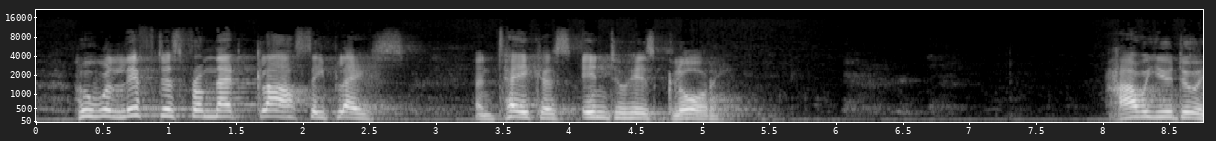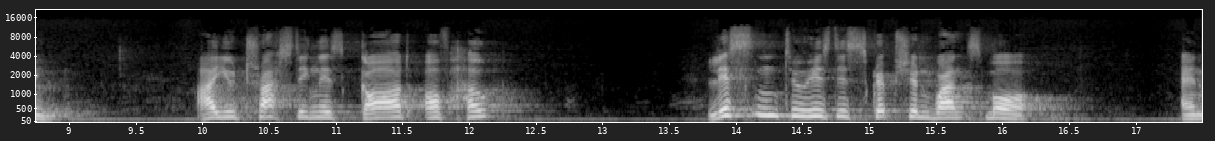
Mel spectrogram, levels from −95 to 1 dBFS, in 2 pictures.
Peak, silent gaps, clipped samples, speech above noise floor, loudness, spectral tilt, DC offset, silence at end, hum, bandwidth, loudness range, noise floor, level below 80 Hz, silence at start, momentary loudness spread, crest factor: -2 dBFS; none; under 0.1%; 45 dB; -19 LUFS; -6 dB/octave; under 0.1%; 0 s; none; 11.5 kHz; 5 LU; -64 dBFS; -74 dBFS; 0.3 s; 9 LU; 20 dB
